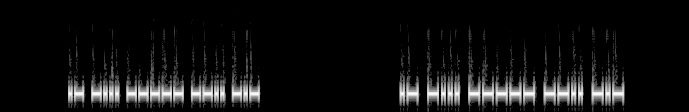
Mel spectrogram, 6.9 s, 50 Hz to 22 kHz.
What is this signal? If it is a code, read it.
Morse code, heard as a keyed tone, about 42 wpm, 700 Hz. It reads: AB0ZK AB0ZK
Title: Speed Racing - USA 2x2 Call Signs 35wpm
